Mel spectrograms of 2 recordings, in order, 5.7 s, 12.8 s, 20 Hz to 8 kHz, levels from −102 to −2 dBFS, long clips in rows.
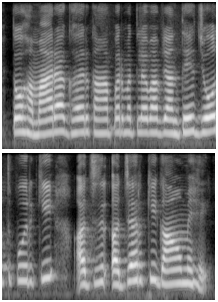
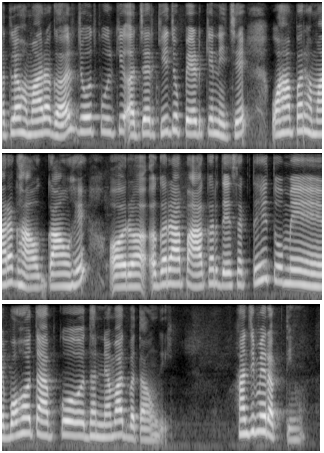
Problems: constant background noise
